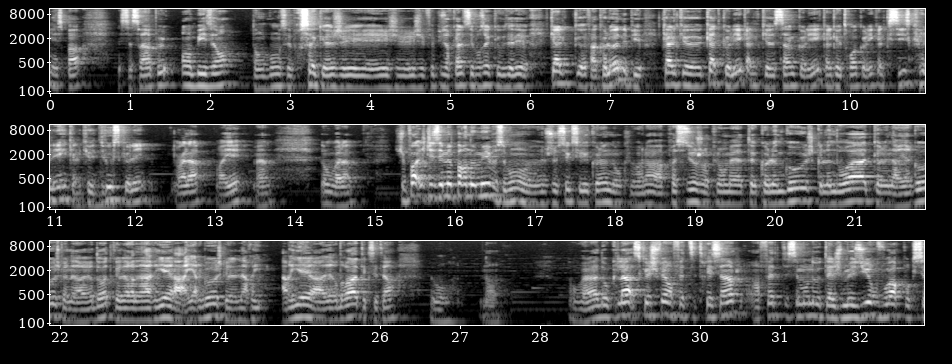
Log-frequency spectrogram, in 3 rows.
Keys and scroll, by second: 1.5 ctrl+z, 2.0 ctrl+z, 2.4 ctrl+z, 2.9 scroll down 1, 3.1 n, 3.3 scroll up 1, 5.2 ctrl+z, 5.7 ctrl+z, 6.2 ctrl+z, 6.8 ctrl+z, 7.4 scroll up 1, 7.7 ctrl+z, 8.3 ctrl+z, 9.0 ctrl+z, 9.8 scroll down 1, 10.2 n, 10.5-10.9 scroll up 1, 15.7 scroll down 1, 17.6-18.0 scroll up 1, 20.3 ctrl+z, 21.0 ctrl+z, 22.4 ctrl+z, 24.0 b.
